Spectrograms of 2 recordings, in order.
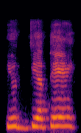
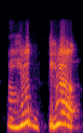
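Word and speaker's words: युध्यते: Yudhya, Yudhya. Yeah? And here you forgot to pronounce the ekara. You said Yudhya. It is Yudhyate.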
